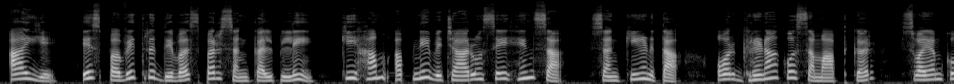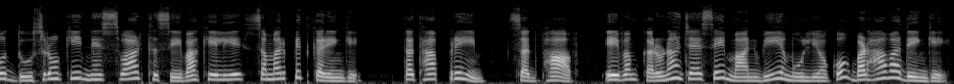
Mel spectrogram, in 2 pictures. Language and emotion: Hindi, neutral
